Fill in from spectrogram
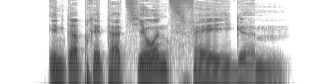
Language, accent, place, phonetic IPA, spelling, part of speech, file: German, Germany, Berlin, [ɪntɐpʁetaˈt͡si̯oːnsˌfɛːɪɡəm], interpretationsfähigem, adjective, De-interpretationsfähigem.ogg
- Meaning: strong dative masculine/neuter singular of interpretationsfähig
